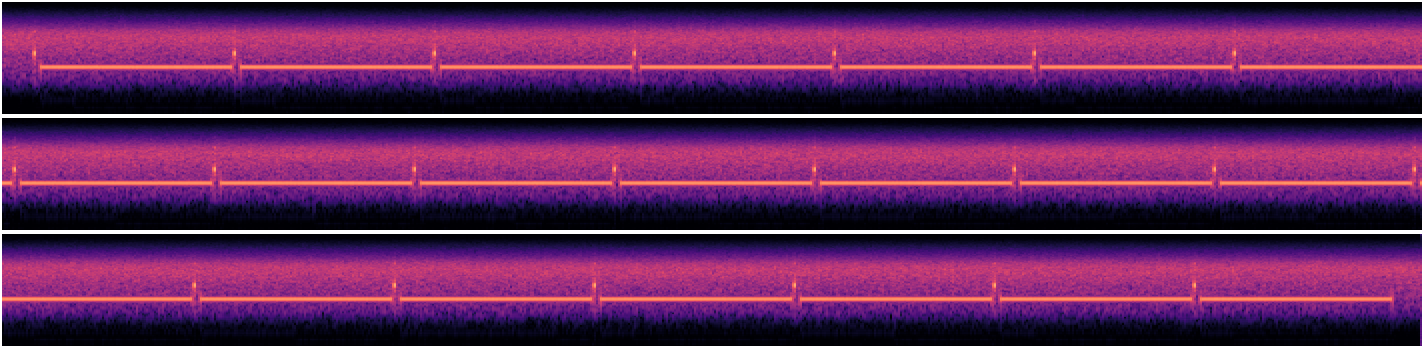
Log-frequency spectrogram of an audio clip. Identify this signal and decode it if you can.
Radio time signal (WWVH, Hawaii), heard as ticks, one a second, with radio static.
